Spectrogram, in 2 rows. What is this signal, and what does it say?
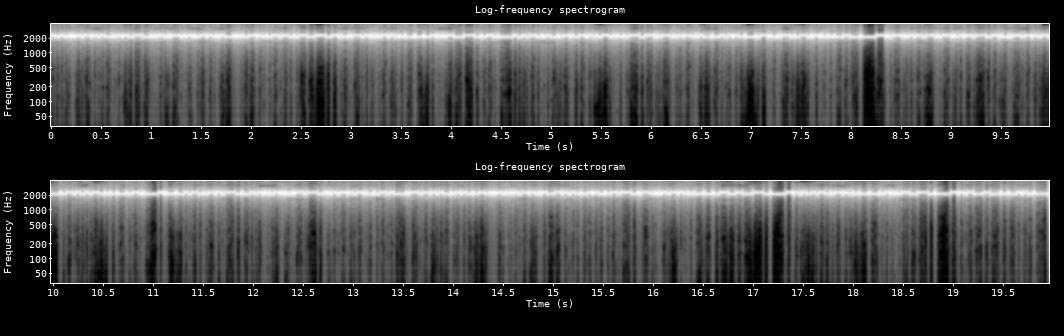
RTTY, about 45.45 baud. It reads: IS CLOSED BY ANOTHER 14.5-INCH AFT BULKHEAD. THE MAIN-GUN TURRETS HAVE CLASS B PLATES 19.5 IN (495 MM)
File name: fsk170 / USS-Missouri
